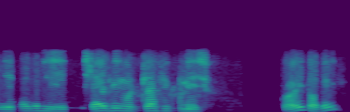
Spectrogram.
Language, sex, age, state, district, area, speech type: Nepali, male, 30-45, West Bengal, Darjeeling, rural, conversation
